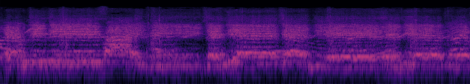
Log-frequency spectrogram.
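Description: A group of voices singing together in harmony, like a choir.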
